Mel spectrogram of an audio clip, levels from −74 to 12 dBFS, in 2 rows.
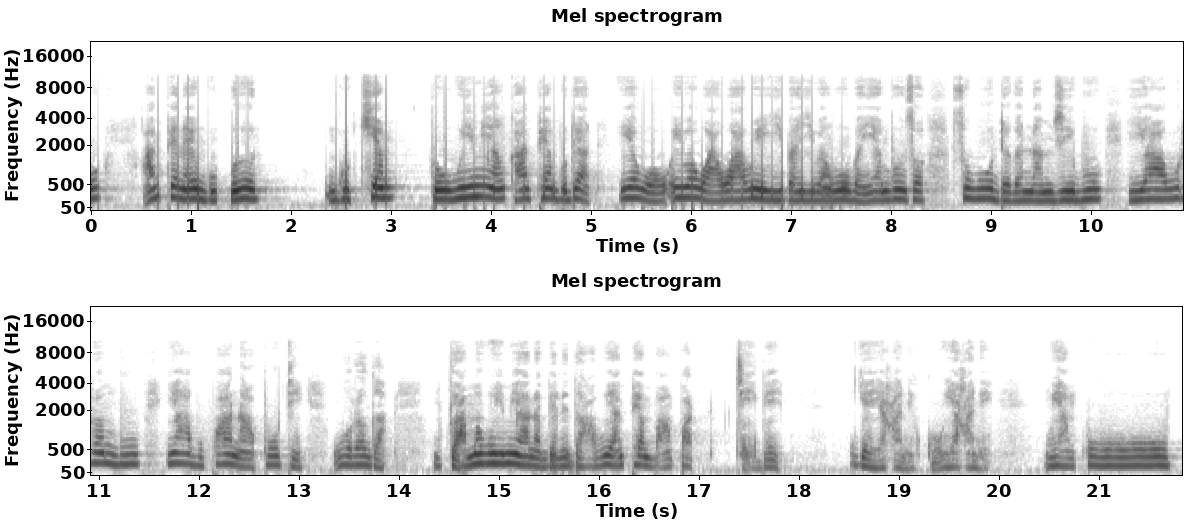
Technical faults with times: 0.00-21.83 low-bitrate audio saved at a high bitrate
0.08-7.50 periodic USB or driver dropouts

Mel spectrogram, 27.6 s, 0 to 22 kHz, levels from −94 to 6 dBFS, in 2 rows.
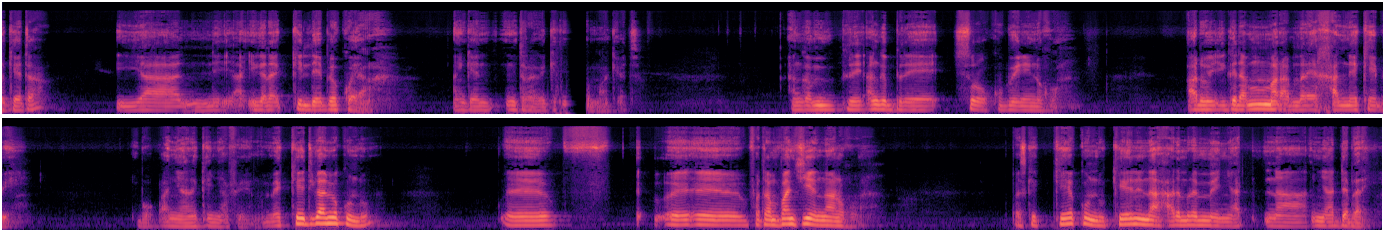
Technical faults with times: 5.45-5.61 repeated packet loss (robotic sound)
5.63-5.85 long network dropout

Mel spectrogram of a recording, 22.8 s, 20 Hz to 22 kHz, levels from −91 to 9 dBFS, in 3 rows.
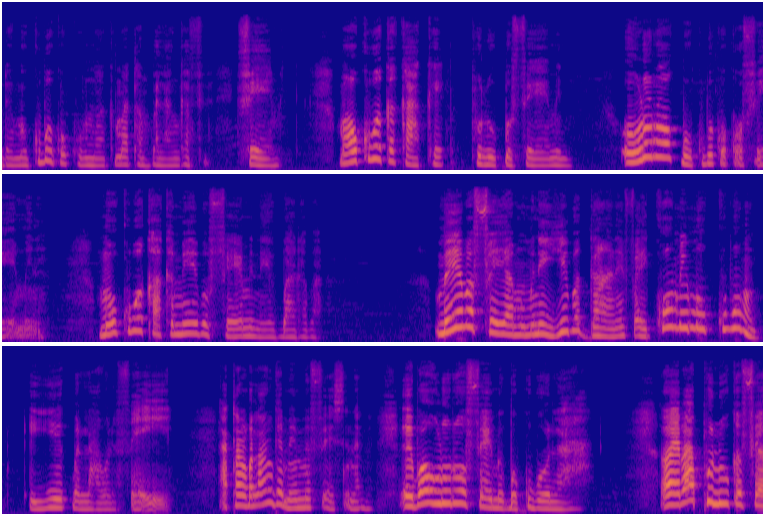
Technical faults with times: none

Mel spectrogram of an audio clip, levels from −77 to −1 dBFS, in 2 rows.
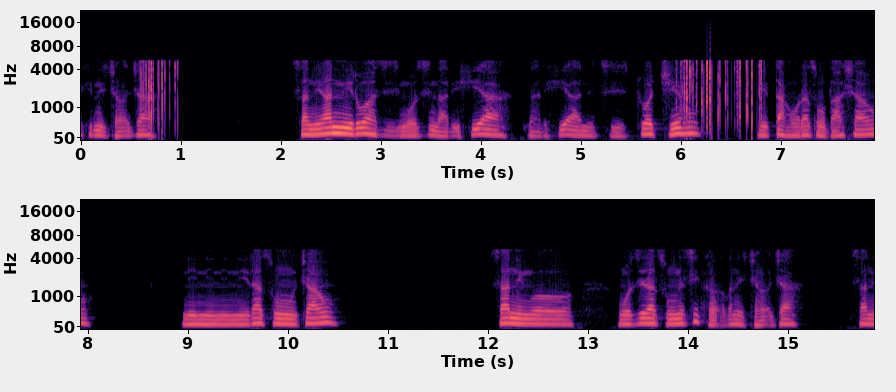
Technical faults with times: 0.00-15.87 4-bit ADPCM compression
0.58-0.97 cable scratch noise
5.91-6.85 cable scratch noise

